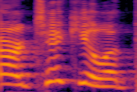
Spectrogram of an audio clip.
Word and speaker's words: articulate: But the adjective, to be articulate, different pronunciation, right? – Yeah. – To be articulate, that's literally like being fluent, right? – Being able to describe everything that's happening.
